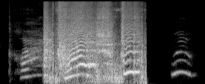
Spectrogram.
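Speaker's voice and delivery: high, loud woo-hoo and hooray; big excited whoop; loud cheer. Acted. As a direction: cheer like a party. Cheer in the song.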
